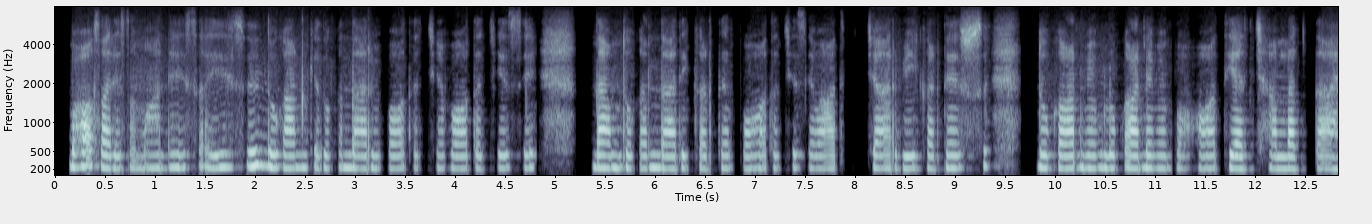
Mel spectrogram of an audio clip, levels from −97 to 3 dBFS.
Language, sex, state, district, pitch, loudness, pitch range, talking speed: Hindi, female, Bihar, Supaul, 215 Hz, -22 LUFS, 215-225 Hz, 185 wpm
